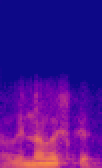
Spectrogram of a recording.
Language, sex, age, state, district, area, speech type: Odia, male, 30-45, Odisha, Jajpur, rural, conversation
